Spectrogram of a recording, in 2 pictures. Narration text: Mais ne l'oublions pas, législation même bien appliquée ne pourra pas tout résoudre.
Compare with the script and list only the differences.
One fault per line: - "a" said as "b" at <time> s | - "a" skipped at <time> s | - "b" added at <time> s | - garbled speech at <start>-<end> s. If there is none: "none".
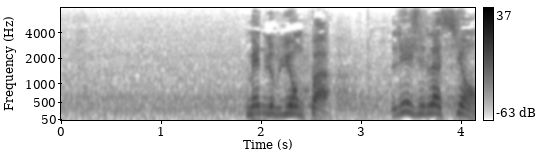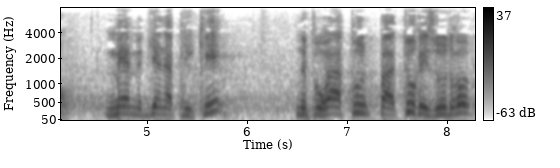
none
